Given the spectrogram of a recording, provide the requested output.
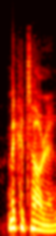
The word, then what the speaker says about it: Mkhitaryan: How do you pronounce M-K-H then? Mkhitaryan.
